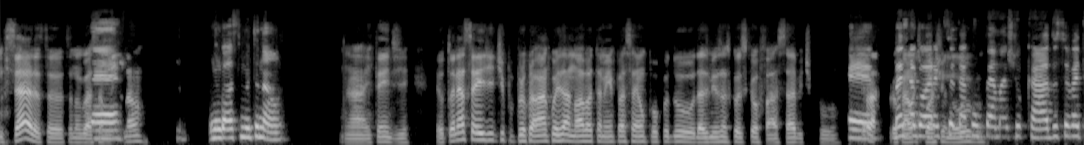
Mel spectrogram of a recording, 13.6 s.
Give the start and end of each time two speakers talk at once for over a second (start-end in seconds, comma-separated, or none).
10.6-12.3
